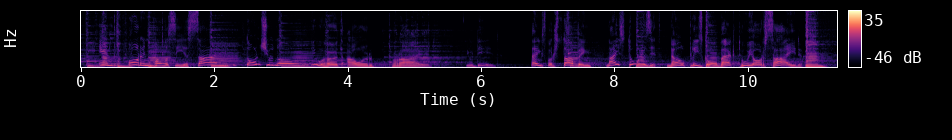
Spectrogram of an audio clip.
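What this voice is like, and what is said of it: Sung with a put-on Russian accent. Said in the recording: “a song in a Russian accent ... crazy face I make when I'm doing a Russian accent”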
